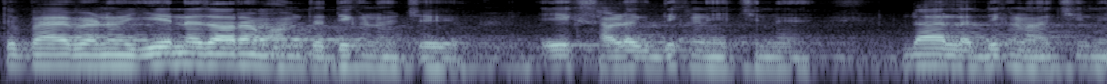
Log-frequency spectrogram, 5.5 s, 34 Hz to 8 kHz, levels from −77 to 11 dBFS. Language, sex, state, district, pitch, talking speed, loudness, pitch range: Garhwali, male, Uttarakhand, Tehri Garhwal, 105 Hz, 175 wpm, -18 LUFS, 100-115 Hz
